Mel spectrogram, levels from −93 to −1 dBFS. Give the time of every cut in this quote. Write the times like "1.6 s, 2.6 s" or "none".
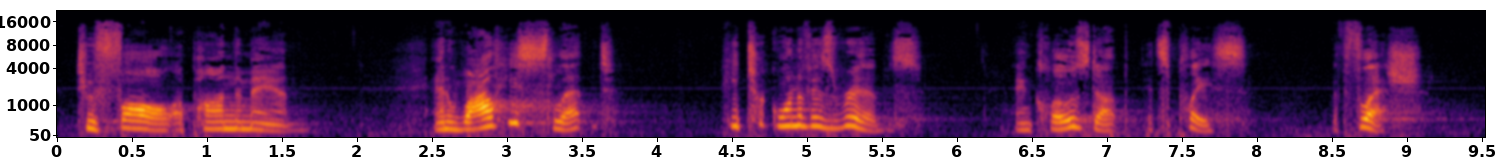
none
